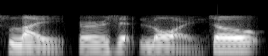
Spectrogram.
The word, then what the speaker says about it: 來: light or is it loy so when we read it it is pronounced loi but when we say it it's pronounced li they with an e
